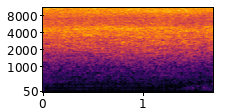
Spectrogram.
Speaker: compressor going on so you can hear all the leaks it's mostly coming from here so this one leaks a bit oh this one leaks a lot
